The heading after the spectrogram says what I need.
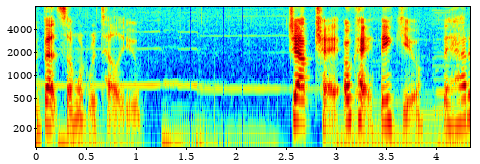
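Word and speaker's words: japchae: Japche.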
